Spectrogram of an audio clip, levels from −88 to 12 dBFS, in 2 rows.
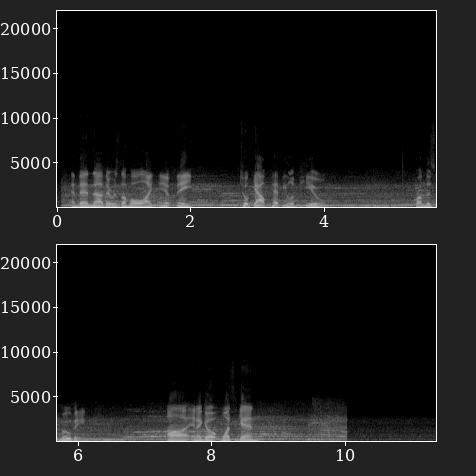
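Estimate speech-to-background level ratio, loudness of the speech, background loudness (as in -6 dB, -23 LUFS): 11.0 dB, -27.5 LUFS, -38.5 LUFS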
